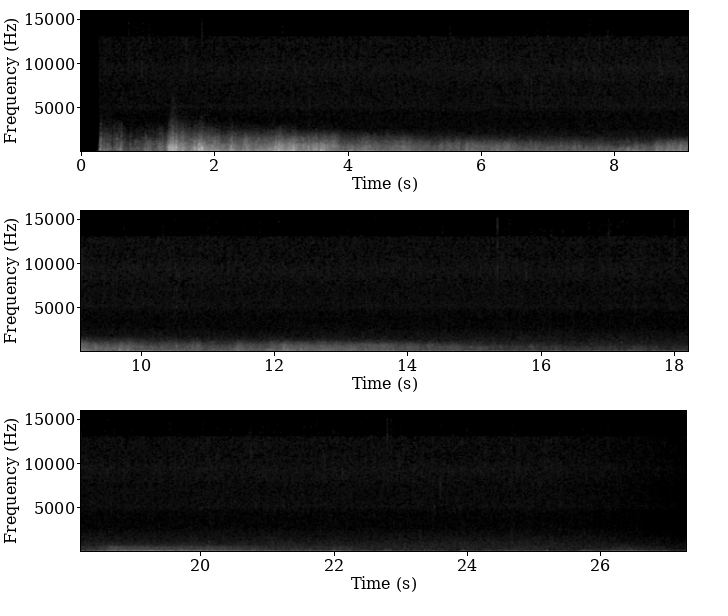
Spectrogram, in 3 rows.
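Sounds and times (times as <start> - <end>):
small crackling thunder: 0.3 - 17.1, 18.4 - 22.0
light rain on pine: 0.3 - 27.2.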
